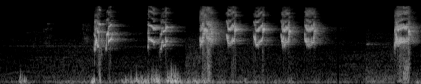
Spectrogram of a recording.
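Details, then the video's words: Lure calls of a lovebird meant to summon rivals: harsh, high squeaky chirps in a burst of about eight rapid notes, then a single loud shriek after a short gap, over soft room noise. "Burung LOVEBIRD Ampuh memanggil lawan"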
